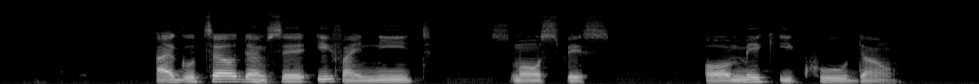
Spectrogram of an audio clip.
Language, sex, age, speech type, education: Nigerian Pidgin, male, 15-29, spontaneous, tertiary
